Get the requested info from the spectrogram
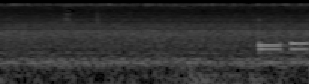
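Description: Near silence, then near the end an iPhone X's dialer keypad tones: two short two-note beeps as number keys are tapped.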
